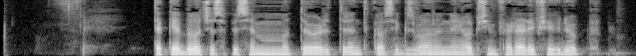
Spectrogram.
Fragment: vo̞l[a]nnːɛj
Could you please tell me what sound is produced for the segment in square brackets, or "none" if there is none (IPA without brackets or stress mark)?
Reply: ɛ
